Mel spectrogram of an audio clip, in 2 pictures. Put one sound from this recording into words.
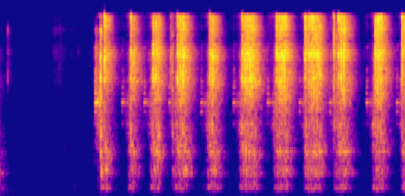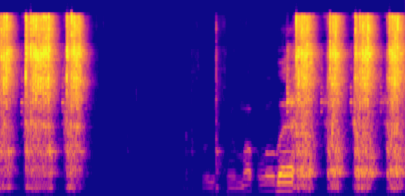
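An impact wrench hammers rapidly on a bolt in bursts.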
